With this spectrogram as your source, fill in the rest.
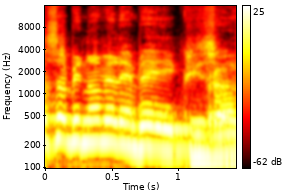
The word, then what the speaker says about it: Crisrober: E agradecer também a presença do senhor Cris Robert dos Santos. Olha, até o sobrenome eu lembrei, hein? Acertou. Até o sobrenome eu lembrei, Cris Robert. Pronúncia perfeita.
